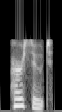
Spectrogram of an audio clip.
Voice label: "hirsute", English

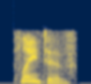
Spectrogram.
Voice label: "plaintive", English

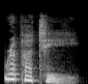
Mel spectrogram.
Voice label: "repartee", British; English

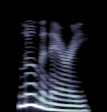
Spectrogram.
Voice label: "luminary", English

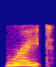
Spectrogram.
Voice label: "right", English

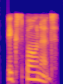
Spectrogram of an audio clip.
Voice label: "exponent", English

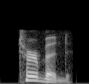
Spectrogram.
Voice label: "turbid", English

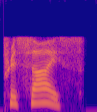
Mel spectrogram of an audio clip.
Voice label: "precise", English

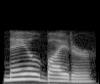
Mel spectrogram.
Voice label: "nail biter", English

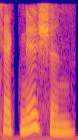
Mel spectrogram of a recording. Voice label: "technician" noun

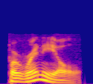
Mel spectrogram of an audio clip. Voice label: "perennial", English

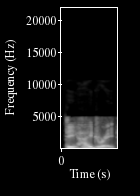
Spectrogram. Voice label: "dehydrate", English

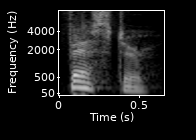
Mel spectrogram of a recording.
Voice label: "fester", American; English; ɚ - əɹ

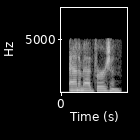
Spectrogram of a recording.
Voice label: "animadversion", English

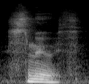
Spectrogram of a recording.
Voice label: "smooth", English; Consonants in American English; easypronunciation

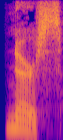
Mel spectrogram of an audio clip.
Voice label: "nurse", American English; ɝː - ɜː

